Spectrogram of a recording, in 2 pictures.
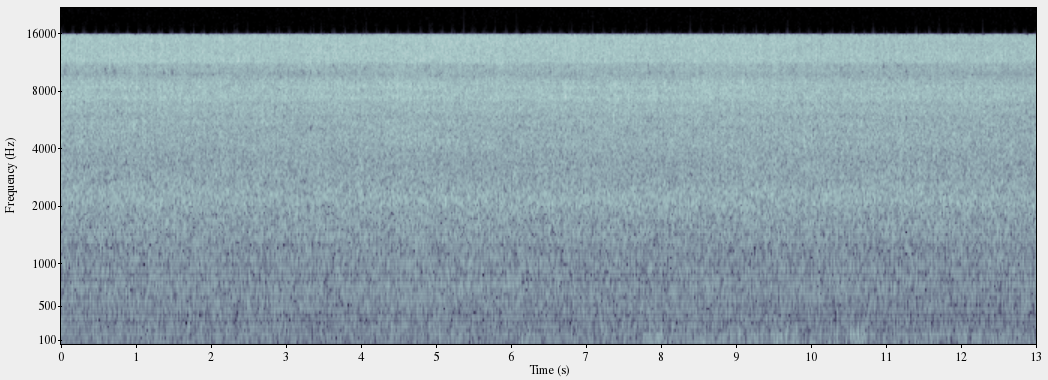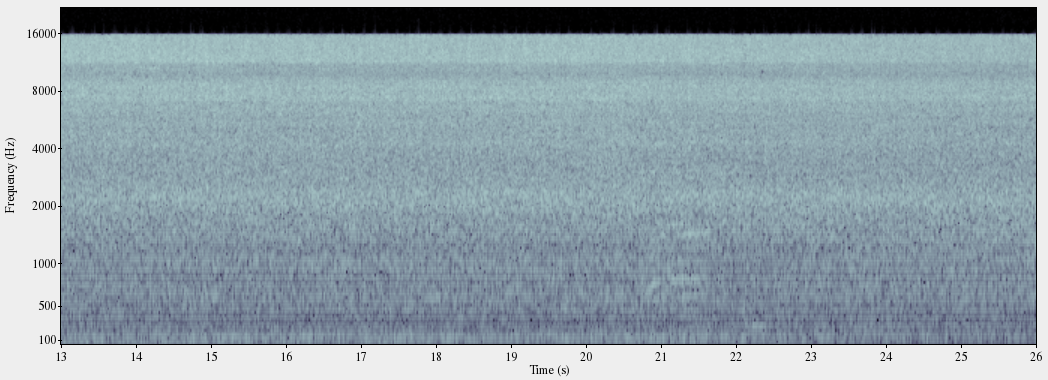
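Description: Heavy rain pouring down, a steady unbroken hiss of a tropical downpour.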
